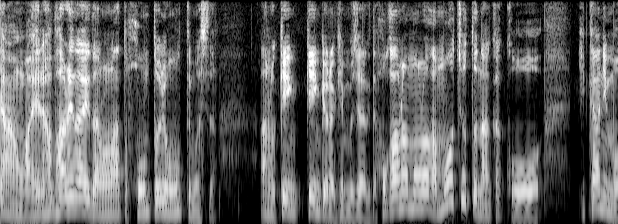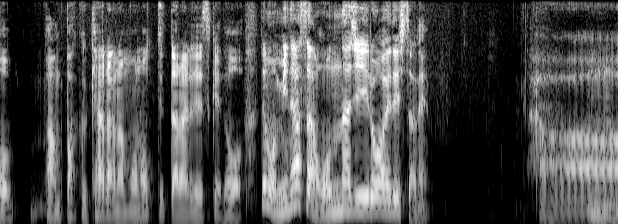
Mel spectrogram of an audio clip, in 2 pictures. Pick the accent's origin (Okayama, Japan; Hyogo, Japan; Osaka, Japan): Hyogo, Japan; Kobe; moved away as an adult; also born or lived in Kumamoto; now in Tokyo, Japan; 小学生ぐらいから、あの、神戸にいて、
